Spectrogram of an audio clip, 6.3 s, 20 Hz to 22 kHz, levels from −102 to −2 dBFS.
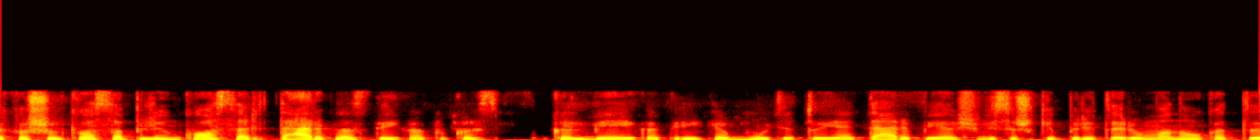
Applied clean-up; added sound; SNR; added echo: neural mask model Resemble Enhance denoiser.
